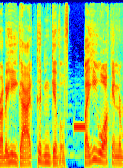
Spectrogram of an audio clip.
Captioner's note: beep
